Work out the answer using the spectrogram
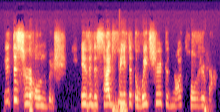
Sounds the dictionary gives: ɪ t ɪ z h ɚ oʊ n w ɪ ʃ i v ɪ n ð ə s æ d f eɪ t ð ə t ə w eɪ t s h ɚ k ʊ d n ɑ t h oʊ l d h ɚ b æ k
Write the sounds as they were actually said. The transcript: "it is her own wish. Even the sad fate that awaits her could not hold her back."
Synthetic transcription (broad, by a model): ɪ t ɪ z h ɚ oʊ n w ɪ ʃ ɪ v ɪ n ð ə s æ d f eɪ t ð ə t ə w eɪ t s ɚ k ʊ d n ɑ t h oʊ l d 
